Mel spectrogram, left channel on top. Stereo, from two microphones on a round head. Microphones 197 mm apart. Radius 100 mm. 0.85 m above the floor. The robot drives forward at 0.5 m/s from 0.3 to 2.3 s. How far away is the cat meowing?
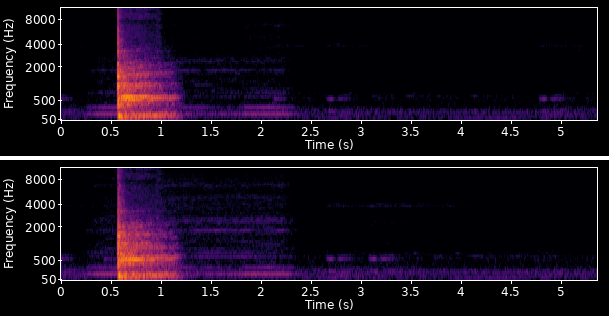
No cat meowing in this recording.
